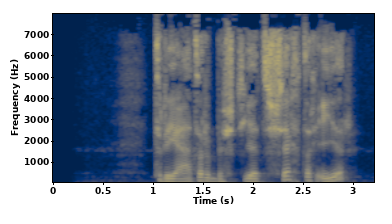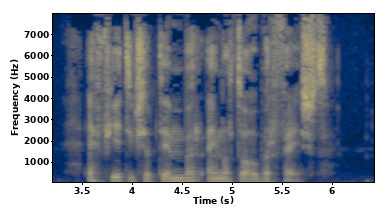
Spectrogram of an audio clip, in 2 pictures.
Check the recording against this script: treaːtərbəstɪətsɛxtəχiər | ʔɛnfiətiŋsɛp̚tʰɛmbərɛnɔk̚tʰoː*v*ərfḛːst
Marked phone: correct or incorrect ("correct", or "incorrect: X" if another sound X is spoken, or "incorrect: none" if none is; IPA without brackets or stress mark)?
incorrect: b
